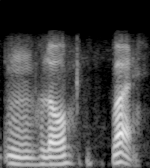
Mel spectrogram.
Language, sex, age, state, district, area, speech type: Manipuri, male, 30-45, Manipur, Chandel, rural, conversation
